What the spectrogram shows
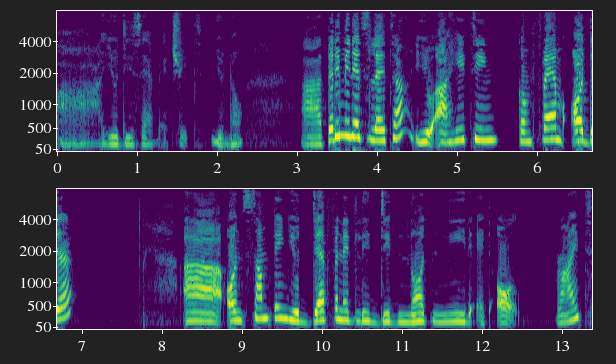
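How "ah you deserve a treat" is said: tempting, hushed whisper. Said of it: "a little voice ... that is going to whisper to you".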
